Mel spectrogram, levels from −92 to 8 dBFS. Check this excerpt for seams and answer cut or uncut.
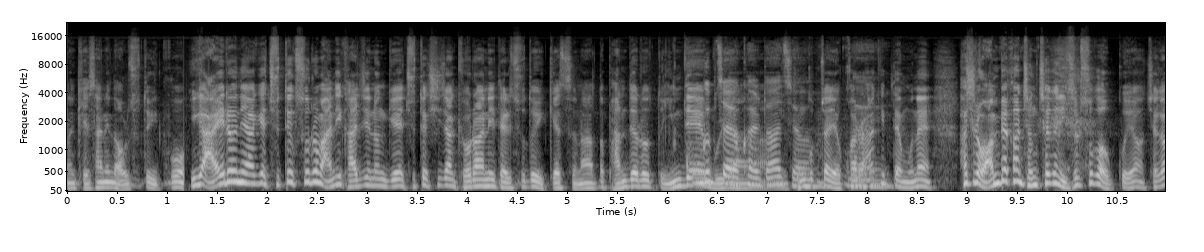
cut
